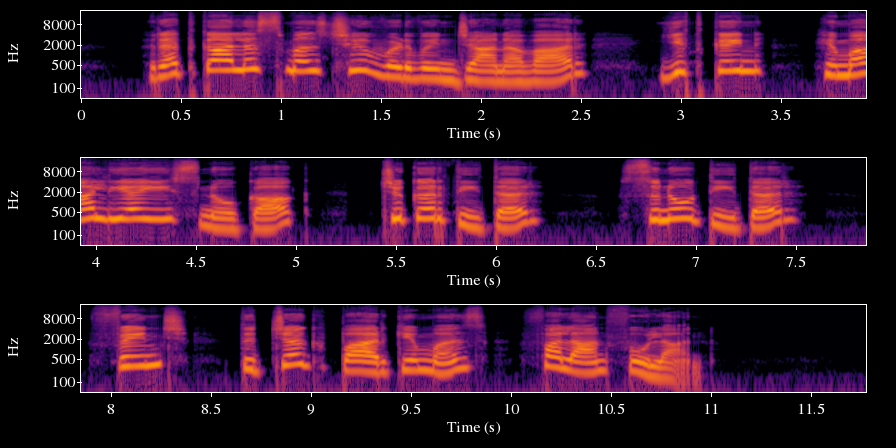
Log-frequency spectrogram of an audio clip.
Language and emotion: Kashmiri, neutral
